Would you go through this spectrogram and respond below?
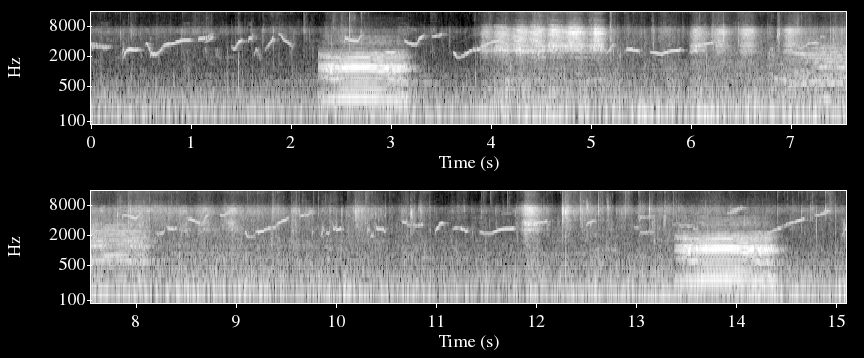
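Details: A fat cow in a tame herd, being herded in the afternoon, calls the female with three short, harmonic moos spread across the recording, against busy, high bird chirps and some rustling.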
